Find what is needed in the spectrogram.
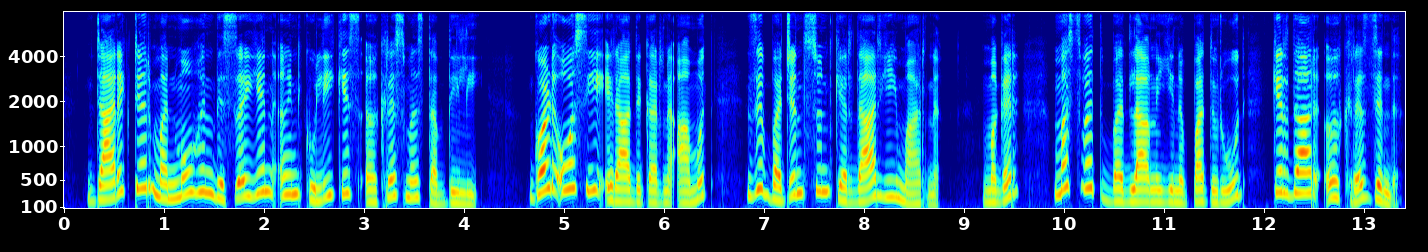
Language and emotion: Kashmiri, neutral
